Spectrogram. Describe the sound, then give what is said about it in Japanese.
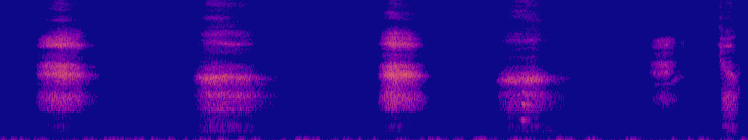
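A man breathes deeply on instruction: a series of long, airy breaths spaced a few seconds apart over a faint low hum. “深呼吸して。”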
